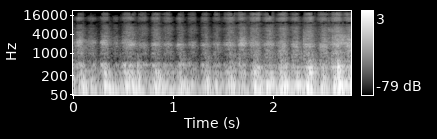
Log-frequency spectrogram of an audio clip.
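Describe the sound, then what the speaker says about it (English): A scraper tool glides over vinyl pressed onto a frame, giving soft, quiet, rhythmic rubbing strokes close by with no talking. "You can use your hand or your scrape tool, and you just want to glide it down."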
